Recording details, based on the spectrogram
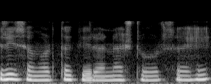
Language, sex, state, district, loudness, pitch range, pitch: Marathi, female, Maharashtra, Solapur, -15 LUFS, 200-220 Hz, 210 Hz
